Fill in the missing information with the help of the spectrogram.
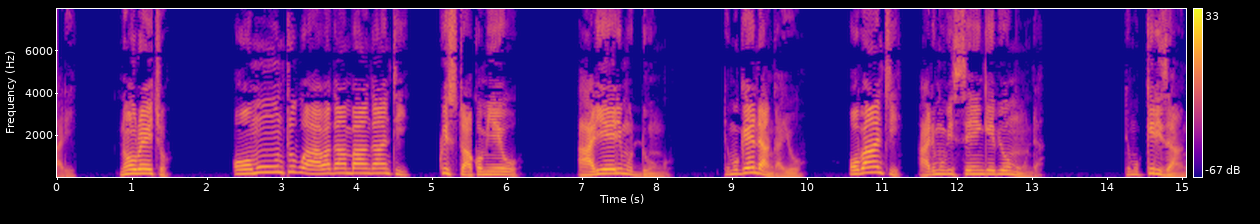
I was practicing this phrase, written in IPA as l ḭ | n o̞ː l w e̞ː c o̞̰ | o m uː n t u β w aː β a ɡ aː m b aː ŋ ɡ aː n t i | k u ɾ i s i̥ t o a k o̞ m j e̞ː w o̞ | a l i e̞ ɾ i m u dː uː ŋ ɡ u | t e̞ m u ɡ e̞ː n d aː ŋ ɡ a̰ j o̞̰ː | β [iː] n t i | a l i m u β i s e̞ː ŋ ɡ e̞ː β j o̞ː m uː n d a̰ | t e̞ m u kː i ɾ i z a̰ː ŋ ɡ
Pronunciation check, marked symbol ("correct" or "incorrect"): incorrect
